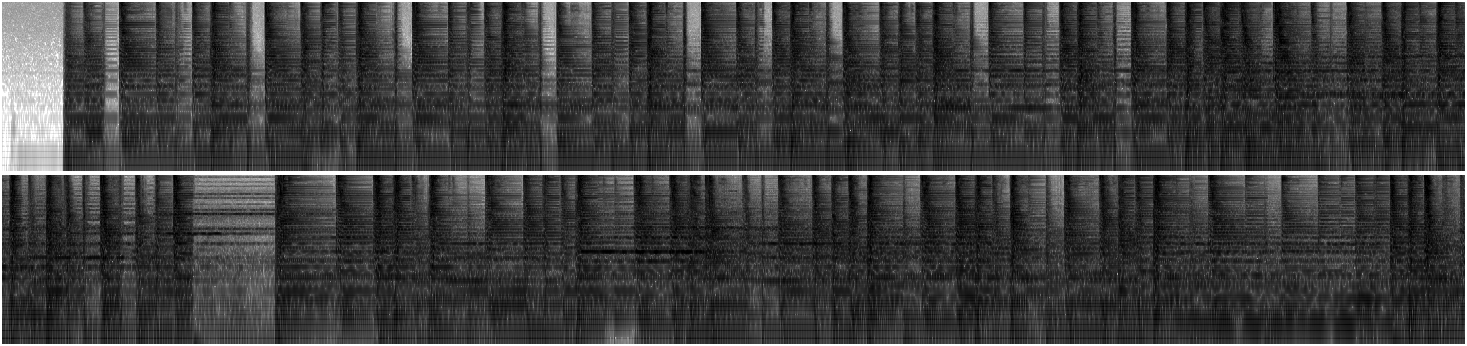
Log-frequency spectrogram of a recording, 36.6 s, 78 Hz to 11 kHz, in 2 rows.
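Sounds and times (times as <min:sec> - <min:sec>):
instrumental music: 0:00.8 - 0:36.5.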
